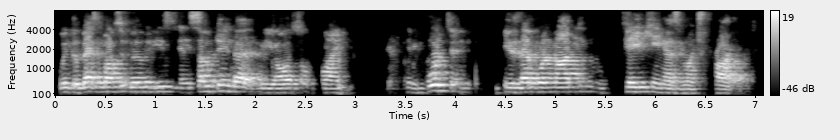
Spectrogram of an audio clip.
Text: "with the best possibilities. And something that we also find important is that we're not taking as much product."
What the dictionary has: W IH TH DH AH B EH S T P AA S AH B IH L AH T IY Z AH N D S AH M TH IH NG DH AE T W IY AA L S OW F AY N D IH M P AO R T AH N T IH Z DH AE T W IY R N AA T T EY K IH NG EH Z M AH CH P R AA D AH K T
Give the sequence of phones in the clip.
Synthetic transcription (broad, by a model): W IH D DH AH B EH S T P AA S AH B IH L AH T IY Z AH N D S AH M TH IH NG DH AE T W IY AA L S OW F AY N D IH M P AO R T AH N T IH Z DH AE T W IY R N AA T T EY K IH NG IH Z M AH CH P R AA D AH K T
